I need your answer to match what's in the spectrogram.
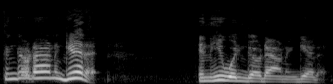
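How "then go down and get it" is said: much higher and louder, snapping the order; fed up, push him to go get it now; teen yelling at a kid who won't pay up; angry demand. Retold or imitated. Demanding the bet money.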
